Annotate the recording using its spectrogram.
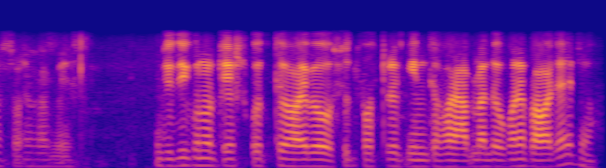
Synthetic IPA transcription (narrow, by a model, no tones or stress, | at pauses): asɔ̰ɾbabḛs | d͡ʑod̪ikonoʈesʈkoɾt̪eɦɔebaosud̪ʱpʰɔt̪ːɾoekint̪eɦɔeapnad̪owkʰanepaoad͡ʑajt̪o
